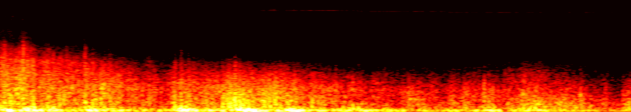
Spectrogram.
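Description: A deep rumble with no clear pitch. It swells in the first three seconds, then slowly fades.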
